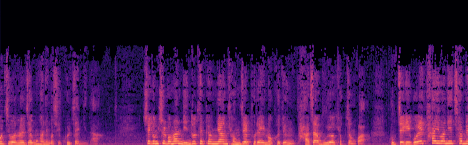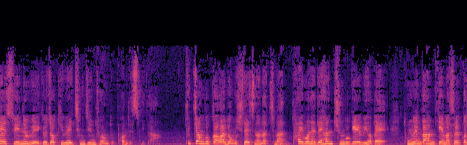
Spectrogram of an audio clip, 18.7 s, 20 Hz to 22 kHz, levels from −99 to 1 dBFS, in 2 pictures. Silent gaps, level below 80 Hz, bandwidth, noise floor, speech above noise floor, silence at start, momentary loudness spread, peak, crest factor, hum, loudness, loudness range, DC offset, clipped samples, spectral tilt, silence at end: none; -76 dBFS; 15.5 kHz; -58 dBFS; 29 dB; 0 s; 10 LU; -14 dBFS; 16 dB; 60 Hz at -60 dBFS; -29 LUFS; 3 LU; under 0.1%; under 0.1%; -4 dB/octave; 0 s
